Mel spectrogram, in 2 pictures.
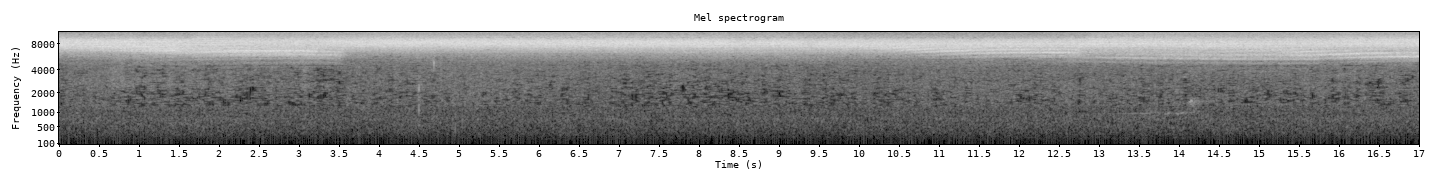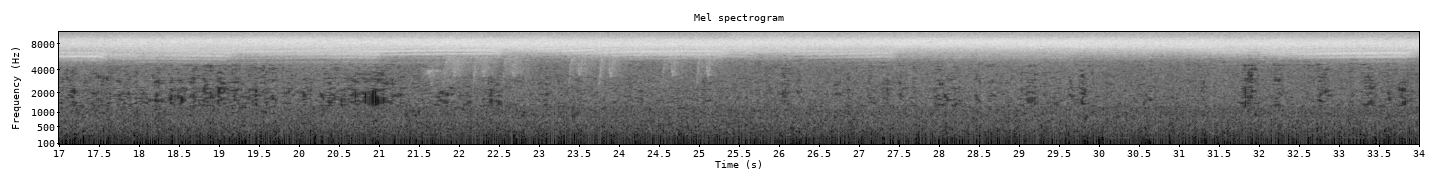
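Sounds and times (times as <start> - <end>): high-pitched insect chorus: 0.0 - 34.0
faint ticks: 3.0 - 5.8.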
